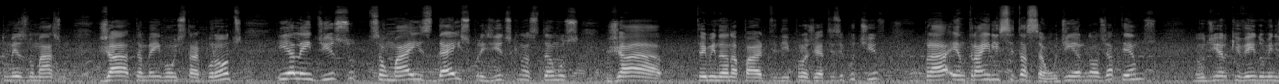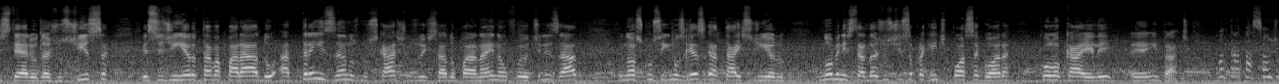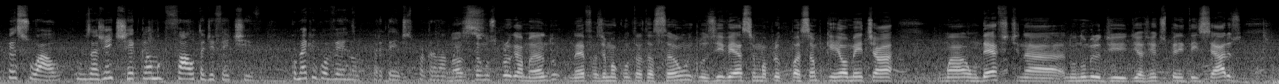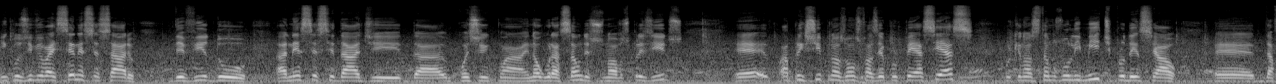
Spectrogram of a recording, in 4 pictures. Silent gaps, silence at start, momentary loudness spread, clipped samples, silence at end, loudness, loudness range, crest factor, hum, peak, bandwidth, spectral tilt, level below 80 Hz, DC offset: none; 0 s; 9 LU; under 0.1%; 0 s; -21 LUFS; 3 LU; 16 dB; none; -4 dBFS; 17 kHz; -4.5 dB/octave; -36 dBFS; under 0.1%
